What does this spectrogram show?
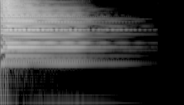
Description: F sharp Minor F sharp, Guitar Drop D

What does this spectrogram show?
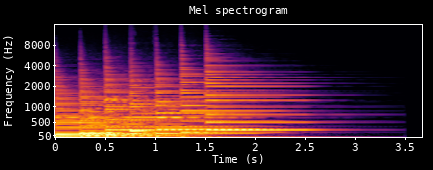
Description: F Major Sharp 11th, chord; arpeggiated; FM#11; 1,0,2,2,0,0,1,x; JGuitar

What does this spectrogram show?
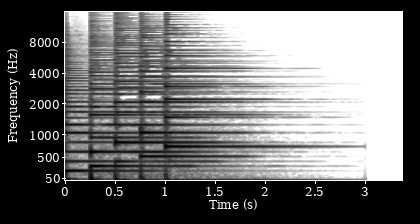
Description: G sharp 7th G sharp, Guitar Half Step Down

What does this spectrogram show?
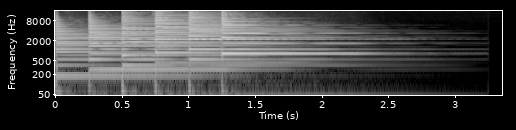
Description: F sharp Minor Add 9th F sharp; arpeggiated

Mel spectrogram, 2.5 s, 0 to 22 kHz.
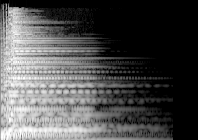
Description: F sharp Minor Sharp 5th F sharp Guitar Open G

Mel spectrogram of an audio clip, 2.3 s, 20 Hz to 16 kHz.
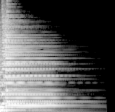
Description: G Augmented Major 7th, Guitar; G+M7 strummed; JGuitar

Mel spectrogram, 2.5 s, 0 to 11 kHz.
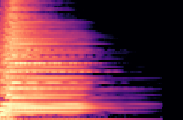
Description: A 7th Suspended 2nd Suspended 4th Guitar DADGAD

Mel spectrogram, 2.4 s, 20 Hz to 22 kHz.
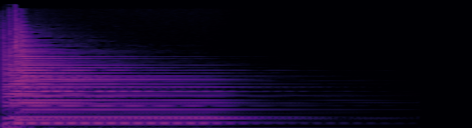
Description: G sharp Minor Double Flat 5th B

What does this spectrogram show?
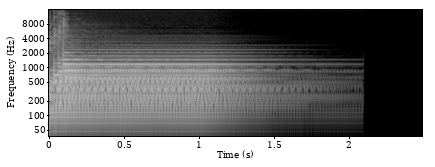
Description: B Diminished 7th B Bass; Bdim7 strummed; JGuitar

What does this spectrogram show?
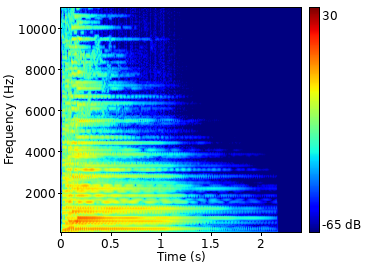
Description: G sharp Major 11th G sharp, down, Guitar; JGuitar

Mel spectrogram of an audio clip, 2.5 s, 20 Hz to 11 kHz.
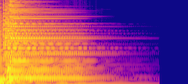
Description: G sharp Major 9th G sharp; G#M9 Chord {4 X 5 5 4 6} strummed

